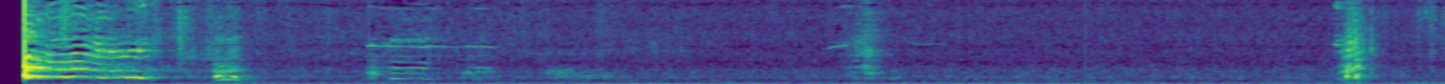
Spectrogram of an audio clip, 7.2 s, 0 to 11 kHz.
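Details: A 16-month-old Rhodesian Ridgeback in Gunnersbury Park, London, vocalising at squirrels: a loud, wavering high whine opens the clip, then brief yelps and squeaky whimpers spaced over several seconds, with low background rumble.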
